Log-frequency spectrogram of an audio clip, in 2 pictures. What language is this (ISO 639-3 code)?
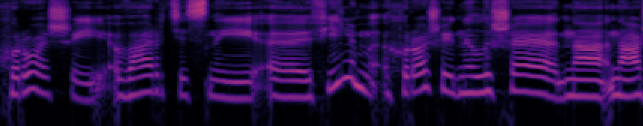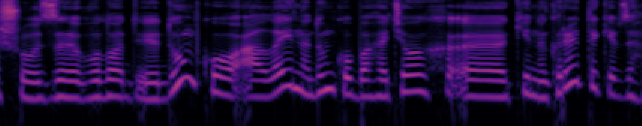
ukr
